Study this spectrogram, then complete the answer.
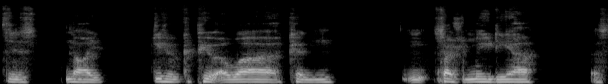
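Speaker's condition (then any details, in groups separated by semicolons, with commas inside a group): Down syndrome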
